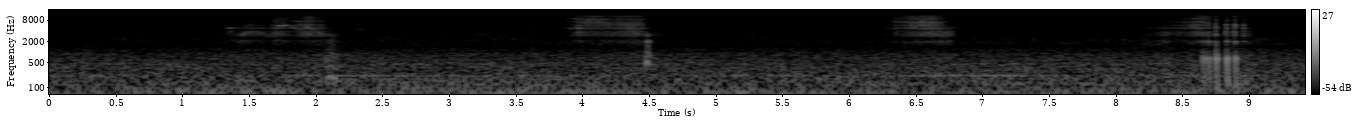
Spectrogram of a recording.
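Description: A Boston terrier snores in soft, hissing, raspy breaths that repeat about every two seconds.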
